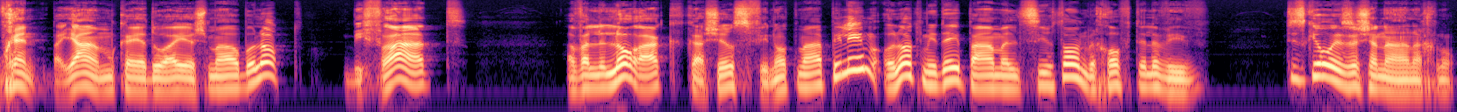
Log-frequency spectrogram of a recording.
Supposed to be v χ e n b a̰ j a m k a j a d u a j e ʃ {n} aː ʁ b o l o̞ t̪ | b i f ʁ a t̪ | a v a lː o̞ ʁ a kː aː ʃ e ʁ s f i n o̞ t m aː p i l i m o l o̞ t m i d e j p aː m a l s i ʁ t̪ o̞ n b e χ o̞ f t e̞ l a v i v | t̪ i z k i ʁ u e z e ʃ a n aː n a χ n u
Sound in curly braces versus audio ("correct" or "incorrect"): incorrect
